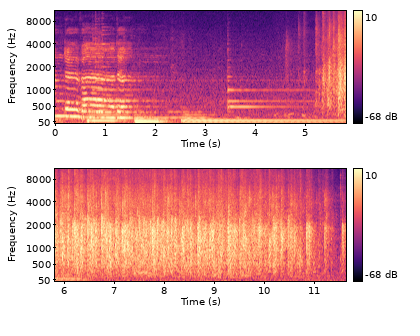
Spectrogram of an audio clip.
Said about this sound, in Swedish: Hörni, vi måste prata om det här med att klappa takten.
